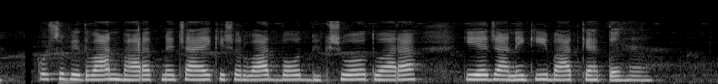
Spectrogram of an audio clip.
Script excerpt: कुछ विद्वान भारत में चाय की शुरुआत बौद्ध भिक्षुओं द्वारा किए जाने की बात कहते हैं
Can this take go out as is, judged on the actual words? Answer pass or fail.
pass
